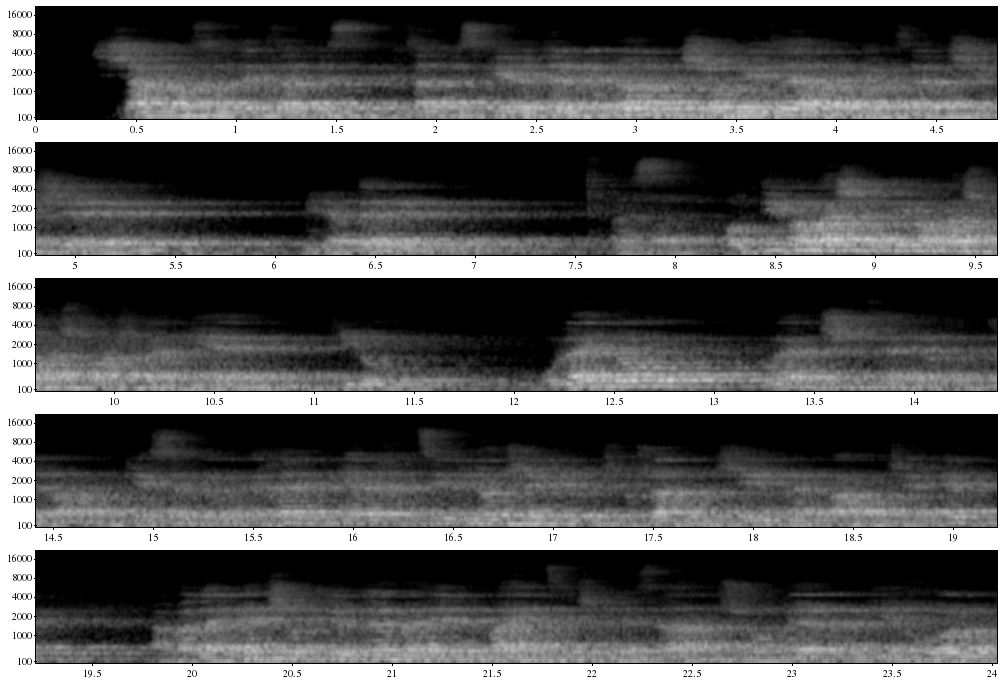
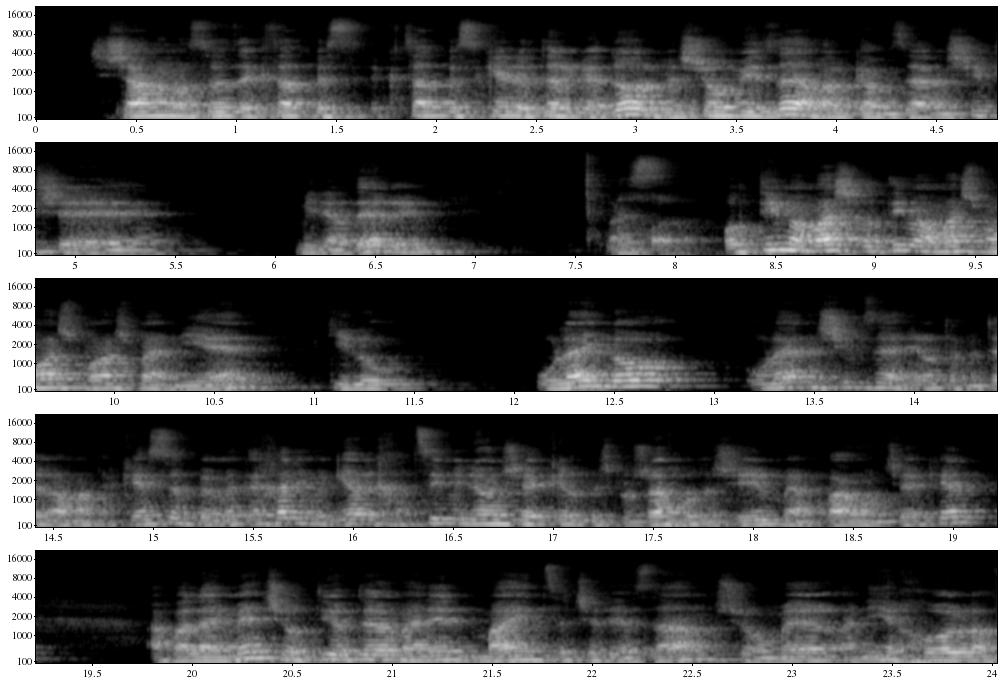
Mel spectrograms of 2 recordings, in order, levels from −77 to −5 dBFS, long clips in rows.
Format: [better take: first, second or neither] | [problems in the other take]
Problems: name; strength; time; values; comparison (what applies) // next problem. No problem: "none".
second | room echo; strong; dies away in 2.2 s; slight in the second // off-mic speech; far; far in the second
